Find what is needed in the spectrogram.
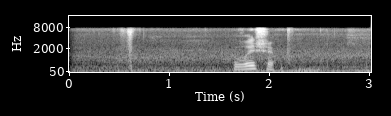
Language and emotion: Russian, neutral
